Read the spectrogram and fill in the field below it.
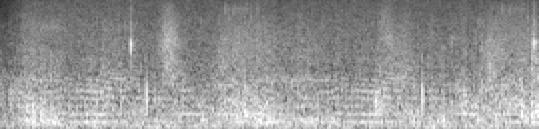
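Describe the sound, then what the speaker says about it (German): A fly buzzes close by outdoors, a continuous droning hum that swells and fades slightly as it moves around, heard over steady broadband background noise. "diese Fliege"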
